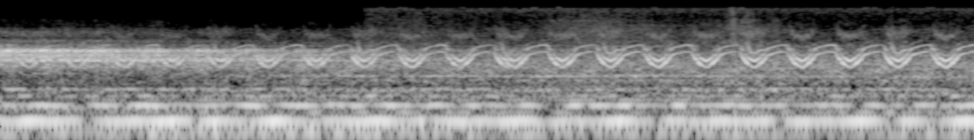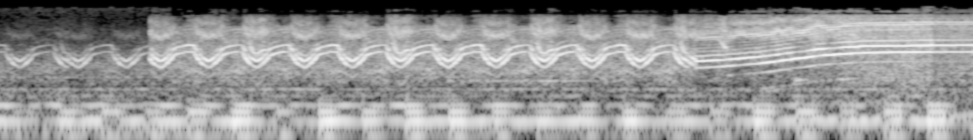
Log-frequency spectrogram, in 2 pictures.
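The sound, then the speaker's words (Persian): Rapid wailing sirens of two cars arriving at a house cycle steadily over a low engine rumble, with the second siren joining partway through so the two overlap loudly before sliding into a rising tone at the end. “همین الان دوتا ماشین آژیرکشون اومدن ریختن تو خونه.”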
